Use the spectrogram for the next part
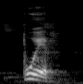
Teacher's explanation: La palabra puerta podemos decir que su sílaba tónica es puer. La sílaba puer es la que lleva la mayor fuerza de voz.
